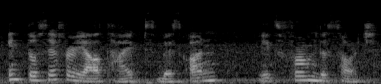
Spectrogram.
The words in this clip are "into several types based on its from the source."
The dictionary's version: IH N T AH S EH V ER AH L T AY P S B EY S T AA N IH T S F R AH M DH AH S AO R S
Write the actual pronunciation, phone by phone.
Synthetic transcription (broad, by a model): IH N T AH S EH F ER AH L T AY P S B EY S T AA N IH T S F R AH M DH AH S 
